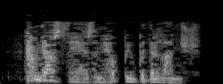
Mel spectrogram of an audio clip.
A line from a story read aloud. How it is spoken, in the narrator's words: she whispered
